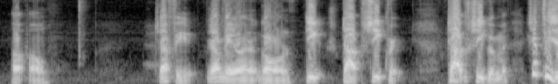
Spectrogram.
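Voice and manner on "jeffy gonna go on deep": ordinary delivery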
